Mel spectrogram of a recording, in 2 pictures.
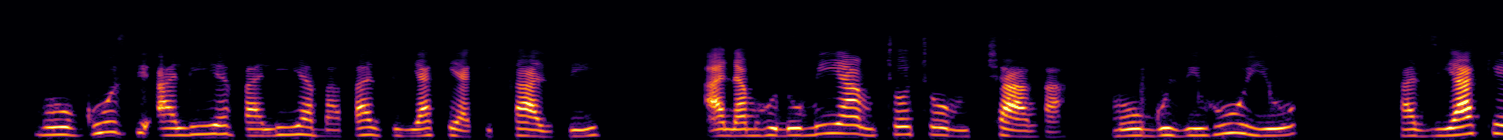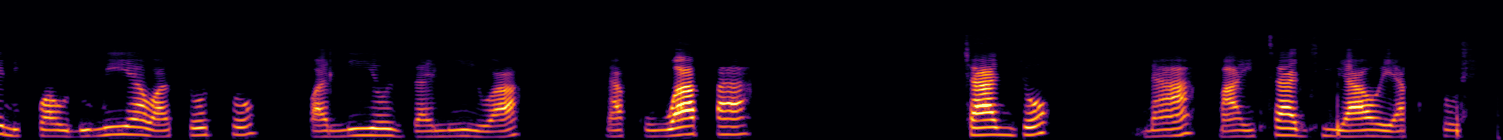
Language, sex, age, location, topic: Swahili, female, 25-35, Mombasa, health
